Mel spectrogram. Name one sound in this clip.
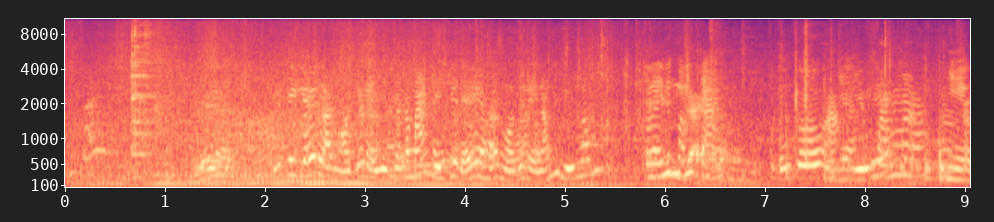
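A middle-aged woman talks nearby with animation.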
